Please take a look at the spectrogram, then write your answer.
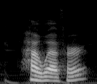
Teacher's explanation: a fall rise can also happen on an introductory word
